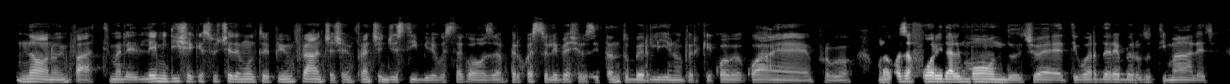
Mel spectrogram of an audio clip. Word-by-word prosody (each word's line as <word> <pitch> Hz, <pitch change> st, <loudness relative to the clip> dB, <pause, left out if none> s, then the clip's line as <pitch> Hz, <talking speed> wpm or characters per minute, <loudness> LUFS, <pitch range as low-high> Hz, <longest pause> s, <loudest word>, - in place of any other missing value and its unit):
No, 130 Hz, -2 st, +2 dB
no, 110 Hz, 0 st, -2 dB
infatti, 120 Hz, +1 st, -4 dB
ma 120 Hz, -, -2 dB
lei 115 Hz, -2 st, -4 dB
lei 140 Hz, +3 st, +4 dB
mi 135 Hz, -, +2 dB
dice 140 Hz, -1 st, +2 dB
che -, -, -6 dB
succede 135 Hz, 0 st, 0 dB
molto 125 Hz, +1 st, -3 dB
di 120 Hz, -, -4 dB
più 125 Hz, 0 st, -4 dB
in 125 Hz, -, -4 dB
Francia, 125 Hz, -4 st, +1 dB
cioè, 115 Hz, -, 0 dB
in 110 Hz, -, -9 dB
Francia 125 Hz, 0 st, -3 dB
è -, -, -3 dB
ingestibile 110 Hz, -1 st, -3 dB
questa 105 Hz, +4 st, -5 dB
cosa, 105 Hz, 0 st, -5 dB
per -, -, -7 dB
questo -, -, 0 dB
le 110 Hz, -1 st, -4 dB
piace 110 Hz, +1 st, -4 dB
così 110 Hz, +1 st, -4 dB
tanto 120 Hz, +2 st, -5 dB
Berlino, 110 Hz, -1 st, -2 dB
perché -, -, -9 dB
proprio 110 Hz, -2 st, -5 dB
qua 110 Hz, -1 st, -2 dB
è, 100 Hz, -2 st, -3 dB
proprio, 95 Hz, -1 st, -11 dB, 0.2 s
una 115 Hz, 0 st, +1 dB
cosa 130 Hz, +3 st, +6 dB
fuori 135 Hz, -1 st, +8 dB
dal 125 Hz, -1 st, +8 dB
mondo, 125 Hz, -4 st, +3 dB
cioè, 110 Hz, -3 st, 0 dB
ti 115 Hz, -, -7 dB
guarderebbero 115 Hz, 0 st, -2 dB
tutti 115 Hz, 0 st, -11 dB
male 105 Hz, -2 st, -4 dB
ci -, -, -14 dB
115 Hz, 220 wpm, -24 LUFS, 110-125 Hz, 0.2 s, fuori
